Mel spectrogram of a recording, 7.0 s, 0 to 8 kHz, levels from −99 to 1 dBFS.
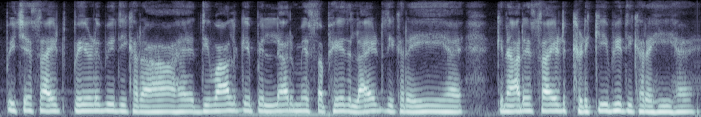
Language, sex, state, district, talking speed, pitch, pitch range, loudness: Hindi, male, Haryana, Charkhi Dadri, 195 wpm, 155 Hz, 150-165 Hz, -14 LUFS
